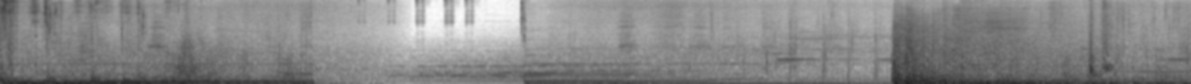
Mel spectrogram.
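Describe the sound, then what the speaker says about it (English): Explosions in the video game Horizon Zero Dawn Remastered, a loud broadband blast that drops away into a quieter rumble before a second loud burst erupts and sustains near the end. "Another explosion."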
